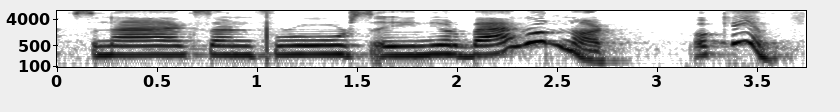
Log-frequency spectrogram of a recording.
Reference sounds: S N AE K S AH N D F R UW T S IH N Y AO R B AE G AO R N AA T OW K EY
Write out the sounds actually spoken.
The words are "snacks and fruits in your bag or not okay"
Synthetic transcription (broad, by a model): S N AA K S AH N D P R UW T S IH N Y AO R B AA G AO R N AA T OW K EY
